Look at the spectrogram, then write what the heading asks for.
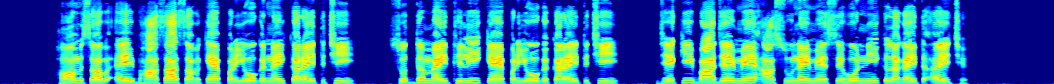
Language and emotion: Maithili, neutral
